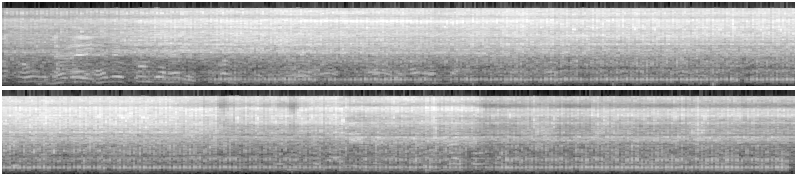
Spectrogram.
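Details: Diesel at steady idle with a constant mid-pitched whirr over the clatter; tensioners and pulleys were not replaced when the timing chain was changed, and the pulleys proved to be the fault.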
